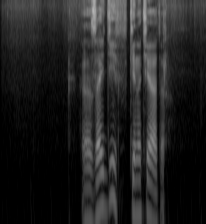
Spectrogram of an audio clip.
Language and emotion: Russian, neutral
